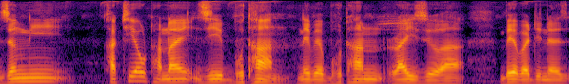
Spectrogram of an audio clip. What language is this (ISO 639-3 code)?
brx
